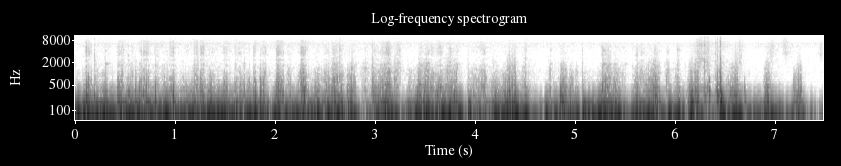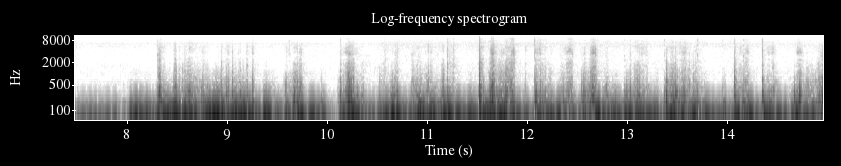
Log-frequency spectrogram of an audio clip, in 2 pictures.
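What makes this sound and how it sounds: Metal dental picks scratch inside the silicone ear canals of a binaural microphone, making dense, close, rumbling scrapes and rapid clicky taps that are heavy in the low end. A short quieter pause comes around the middle before the busy scratching resumes.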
